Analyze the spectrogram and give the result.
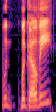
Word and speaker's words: Wegovy: and Wegovy.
